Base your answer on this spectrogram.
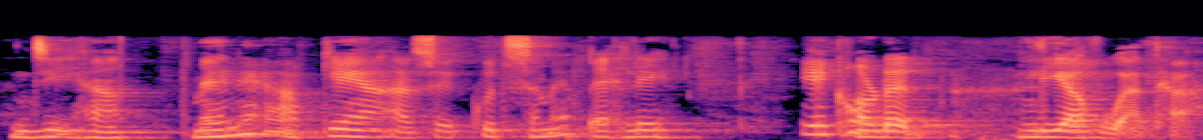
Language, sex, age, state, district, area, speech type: Hindi, male, 30-45, Uttar Pradesh, Sonbhadra, rural, spontaneous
